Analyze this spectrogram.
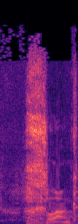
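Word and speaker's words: hlanc: What's the Old English pronunciation again? – It's H-L-A-N-C. – Hlank. – Hlank. So loose hlank.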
